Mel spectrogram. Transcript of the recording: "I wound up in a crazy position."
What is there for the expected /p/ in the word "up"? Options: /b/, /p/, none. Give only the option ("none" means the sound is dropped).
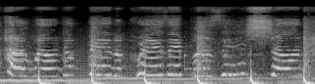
/b/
